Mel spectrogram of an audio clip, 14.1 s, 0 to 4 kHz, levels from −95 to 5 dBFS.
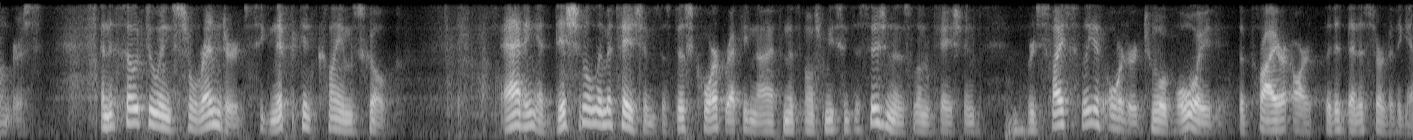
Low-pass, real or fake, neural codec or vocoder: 3.6 kHz; fake; codec, 16 kHz in and 24 kHz out, 0.6 kbps, FocalCodec, streaming, 4096 codes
